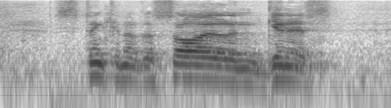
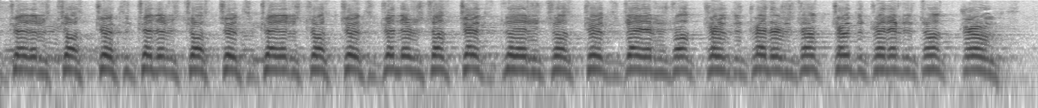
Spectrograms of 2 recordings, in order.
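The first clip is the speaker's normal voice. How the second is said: quick rhythmic repetition of the traitor is just truth, a bit higher; tongue twister drill; 8 semitones higher, much faster than usual. Shown as a demonstration. Class drilling the tongue twister, fast chant. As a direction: rattle the twister off over and over. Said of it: "Tongue twisters".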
